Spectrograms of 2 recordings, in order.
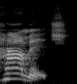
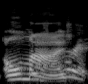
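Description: First: The word begins with an audible H sound. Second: The word begins without any H sound. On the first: The speaker calls it wrong. "It's not homage" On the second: The speaker calls it right. "It's homage and H silent"

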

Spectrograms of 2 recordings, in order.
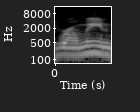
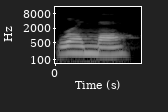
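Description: First: The name is said like the English lettuce word. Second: The name is said with a French pronunciation. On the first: The speaker calls it wrong. "when I first heard the name Romaine, I thought it was Romaine" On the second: The speaker calls it right. "but it's Romain"

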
